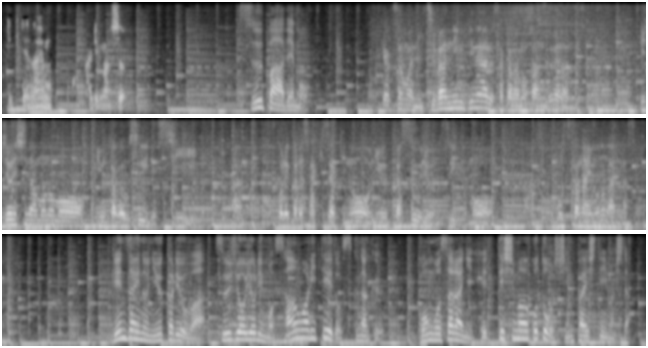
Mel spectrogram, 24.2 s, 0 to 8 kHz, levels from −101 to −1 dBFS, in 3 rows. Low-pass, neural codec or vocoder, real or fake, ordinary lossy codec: 7.2 kHz; none; real; none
